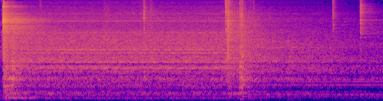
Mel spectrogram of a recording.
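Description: A metal clank on the lathe, followed by metallic ringing with several steady tones that fades slowly, then two light clicks about three and four and a half seconds in.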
